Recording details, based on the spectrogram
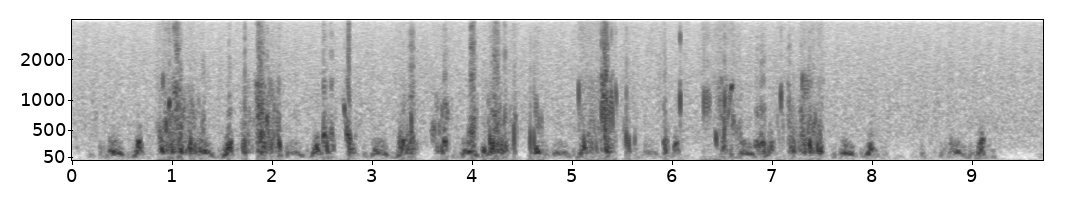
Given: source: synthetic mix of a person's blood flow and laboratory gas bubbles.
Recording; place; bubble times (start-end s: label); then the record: Doppler ultrasound of blood flow; precordium
0.83-1.34 s: bubbles
1.68-2.12 s: bubbles
2.48-2.66 s: bubbles
2.69-2.85 s: bubbles
3.25-3.47 s: bubbles
3.58-3.78 s: bubbles
3.95-4.05 s: bubbles
4.09-4.46 s: bubbles
4.55-4.72 s: bubbles
5.04-5.48 s: bubbles
5.50-5.67 s: bubbles
5.91-5.98 s: bubbles
6.04-6.12 s: bubbles
6.29-6.71 s: bubbles
6.82-6.95 s: bubbles
7.05-7.53 s: bubbles
From the record:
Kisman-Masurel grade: 233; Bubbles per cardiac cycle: several, 3 to 8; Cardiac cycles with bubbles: 50 to 99%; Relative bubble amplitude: loud (0.450 to 0.775); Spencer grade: 3 (all of the cardiac periods contain showers or single bubble signals, but not dominating or overriding the cardiac motion signals); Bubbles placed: anywhere in the cardiac cycle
